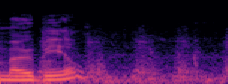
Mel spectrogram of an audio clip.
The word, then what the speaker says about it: Mobile: Hardcore Holly's from Mobile. Don't get me wrong I hate the pronunciation. It's spelled mobile like mobile phone but you know.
